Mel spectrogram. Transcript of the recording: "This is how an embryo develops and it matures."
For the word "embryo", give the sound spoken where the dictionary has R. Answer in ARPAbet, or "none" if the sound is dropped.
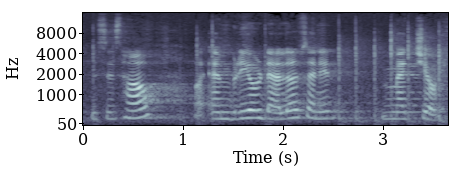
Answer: R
